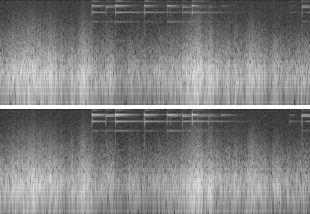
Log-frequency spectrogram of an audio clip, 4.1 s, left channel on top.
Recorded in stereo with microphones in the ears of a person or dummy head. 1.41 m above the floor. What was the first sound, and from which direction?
A bell, 30° right (ahead or behind).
